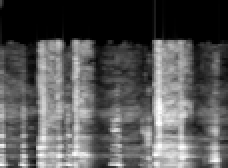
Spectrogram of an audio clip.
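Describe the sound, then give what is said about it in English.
A person deliberately fakes weak, pathetic coughs, as if trying to convince a doctor of illness: a series of short, rough hacking bursts in quick succession, fairly loud. “And so you just do a few more pathetic coughs.”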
